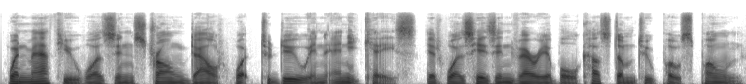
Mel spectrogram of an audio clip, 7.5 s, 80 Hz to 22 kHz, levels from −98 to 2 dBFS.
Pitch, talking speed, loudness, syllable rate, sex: 90 Hz, 155 wpm, -21 LUFS, 3.7 syllables/s, male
